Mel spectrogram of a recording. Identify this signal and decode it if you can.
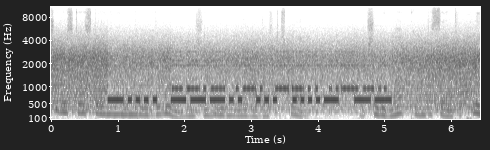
Morse code, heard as two keyed tones, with radio static and speech in English. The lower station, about 20 wpm, 620 Hz: 68S4M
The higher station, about 24 wpm, 950 Hz: QRZ?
